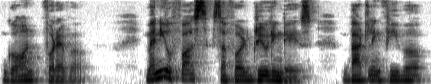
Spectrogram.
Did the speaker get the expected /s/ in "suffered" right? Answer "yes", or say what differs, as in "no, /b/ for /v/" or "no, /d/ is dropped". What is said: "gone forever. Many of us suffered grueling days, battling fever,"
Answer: yes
